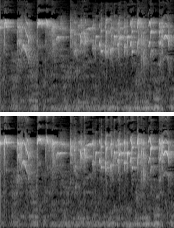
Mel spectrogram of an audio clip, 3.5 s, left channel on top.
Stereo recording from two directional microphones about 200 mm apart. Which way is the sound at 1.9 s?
15° right (ahead or behind).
